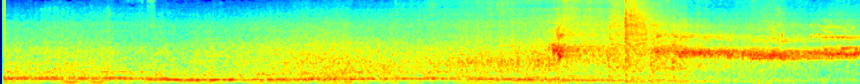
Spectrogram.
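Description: Sound effect of a channel intro: a loud, steady low drone with a pitch that shifts in steps, joined about five and a half seconds in by a quick rise into a held high squeal.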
